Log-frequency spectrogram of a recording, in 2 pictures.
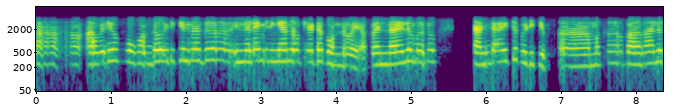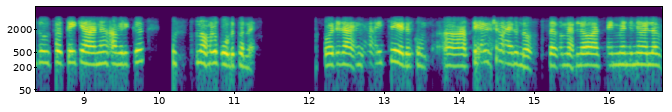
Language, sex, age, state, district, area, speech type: Malayalam, female, 18-30, Kerala, Kottayam, rural, conversation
